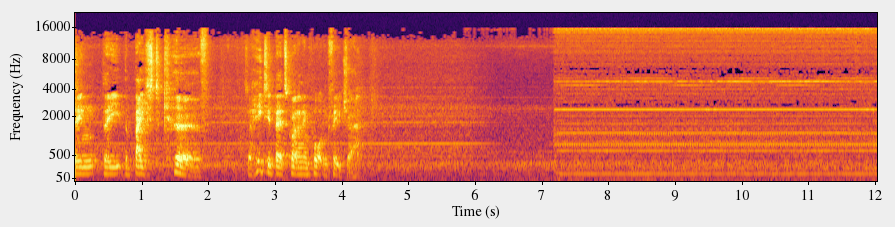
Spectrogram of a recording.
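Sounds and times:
printer machine whine: 7.2 - 12.0.

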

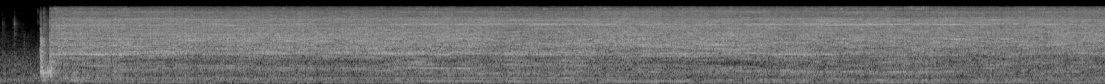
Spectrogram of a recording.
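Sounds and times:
sheep shearing handpiece buzzing: 0.5 - 11.0.

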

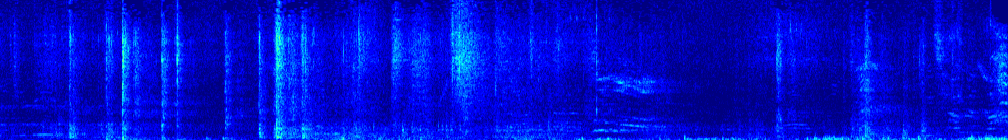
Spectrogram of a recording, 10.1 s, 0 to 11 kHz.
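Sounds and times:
wind rumble on microphone: 0.6 - 10.0.

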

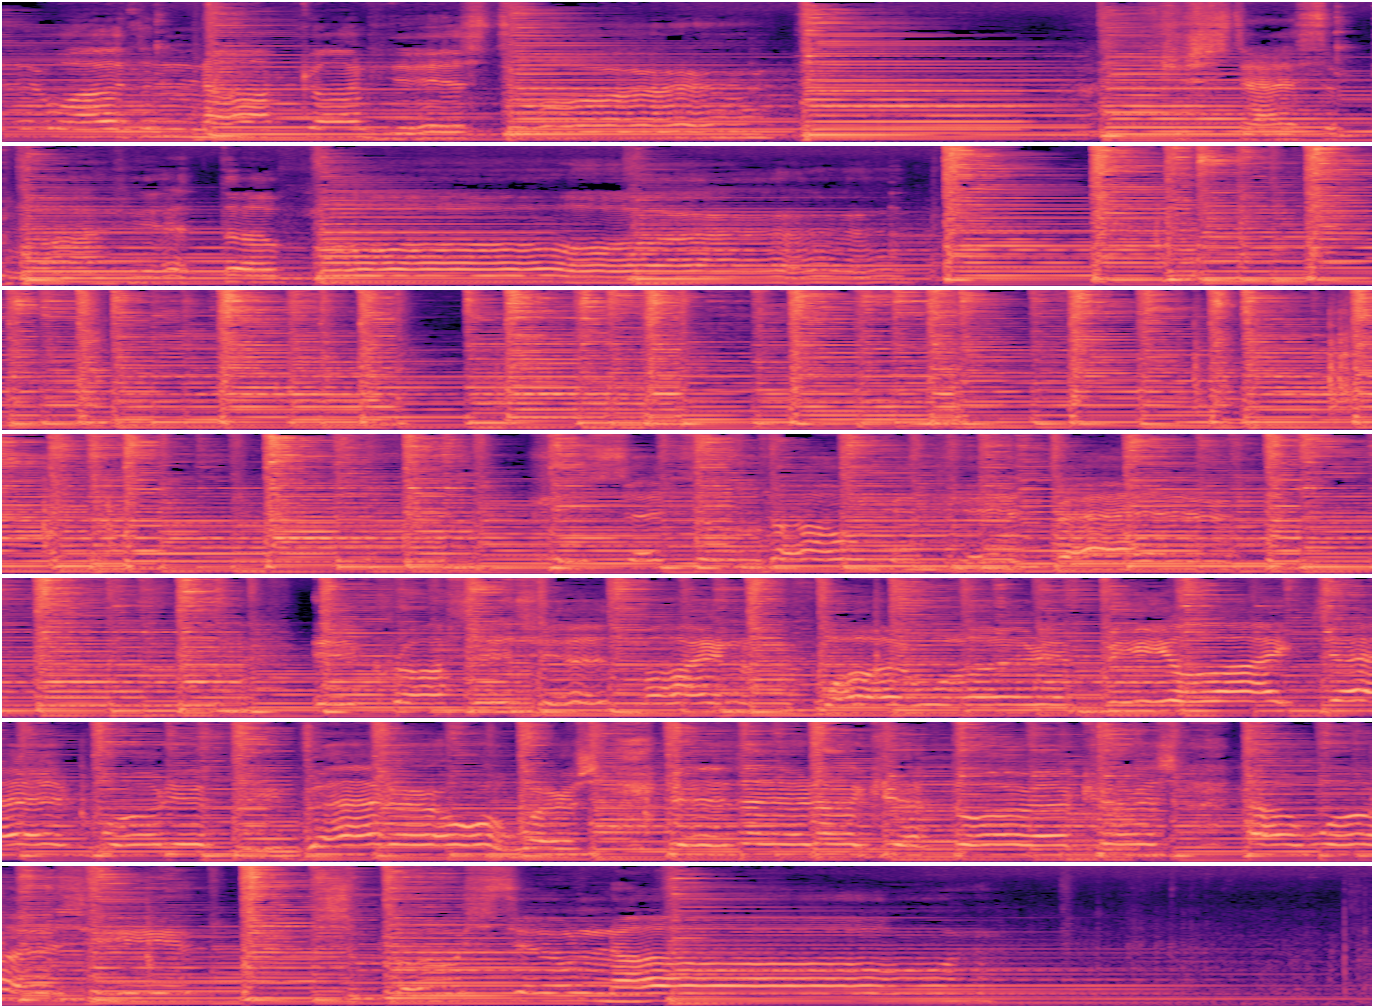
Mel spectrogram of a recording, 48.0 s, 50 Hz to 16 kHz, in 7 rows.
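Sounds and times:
acoustic guitar strumming: 0.0 - 47.9.

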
